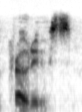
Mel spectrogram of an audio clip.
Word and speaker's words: produce: then produce produce yeah produce so there's the verb to produce and then there's produce yes so you're right produce sounds like juice and produce which is the noun is just produce okay and let's have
